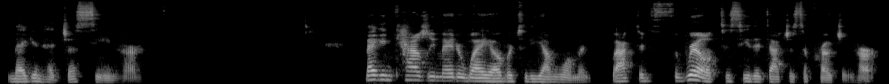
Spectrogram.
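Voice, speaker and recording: Casting: female storyteller for satirical fairytale narration, extremely low pitch, bright forceful tone. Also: animated, normal speed.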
